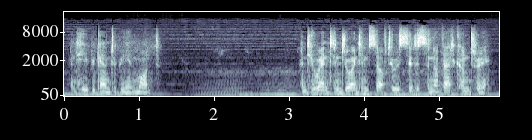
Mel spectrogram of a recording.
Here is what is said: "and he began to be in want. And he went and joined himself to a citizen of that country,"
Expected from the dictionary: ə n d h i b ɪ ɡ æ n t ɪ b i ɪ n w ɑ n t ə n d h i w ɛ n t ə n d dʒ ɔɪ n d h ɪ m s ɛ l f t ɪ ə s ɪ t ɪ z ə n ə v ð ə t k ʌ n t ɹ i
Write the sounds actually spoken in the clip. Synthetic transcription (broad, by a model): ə n i b ɪ ɡ æ n t ɪ b i ɪ n w ɑ n t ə n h i w ɛ n t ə n dʒ ɔɪ n d h ɪ m s ɛ l f t ɪ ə s ɪ t ɪ z ə n ə v ð ə t k ʌ n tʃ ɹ i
